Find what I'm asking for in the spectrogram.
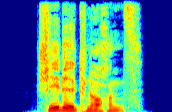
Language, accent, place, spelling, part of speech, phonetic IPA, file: German, Germany, Berlin, Schädelknochens, noun, [ˈʃɛːdl̩ˌknɔxn̩s], De-Schädelknochens.ogg
- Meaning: genitive singular of Schädelknochen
